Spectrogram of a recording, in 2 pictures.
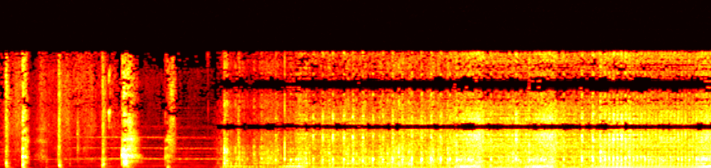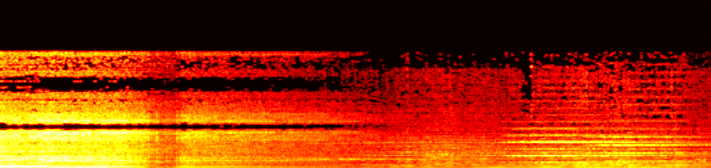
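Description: A few sharp clicks and thumps, then a motorcycle engine starts and idles with a steady low rumble as an elderly man gets on the back to ride pillion, revving up in several rising bursts before settling back into a loud, continuous idle.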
